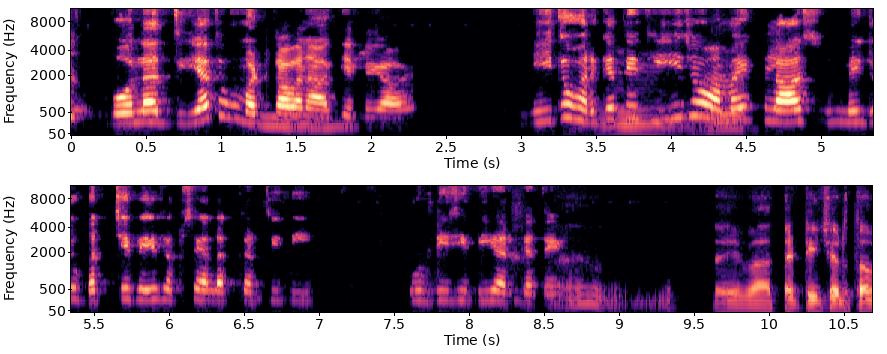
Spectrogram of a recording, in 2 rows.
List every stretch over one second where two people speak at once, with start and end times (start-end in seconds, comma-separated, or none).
none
